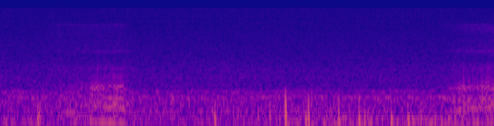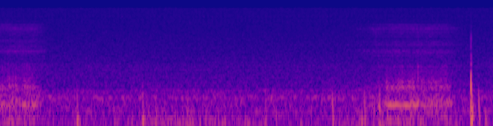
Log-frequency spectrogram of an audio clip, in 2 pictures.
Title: Mudge snoring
